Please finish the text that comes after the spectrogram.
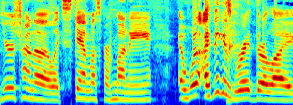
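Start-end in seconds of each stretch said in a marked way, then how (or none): none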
